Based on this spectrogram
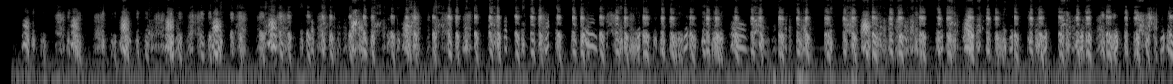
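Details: Partridges calling in a dense, continuous chorus of harsh, rapid chattering notes that overlap throughout, with no quiet gaps between them.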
